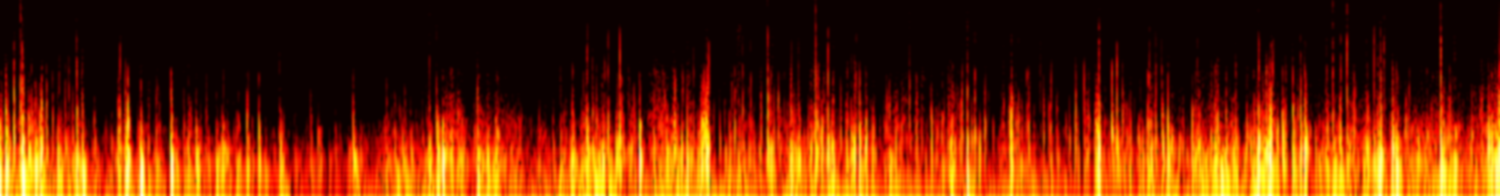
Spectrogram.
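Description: A thin plastic shower cap stretched over a microphone is squeezed and crinkled with the fingers of both hands. It gives a dense, continuous stream of close crackles and muffled thumps, heavy in low rumble with sharp bright clicks scattered throughout.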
